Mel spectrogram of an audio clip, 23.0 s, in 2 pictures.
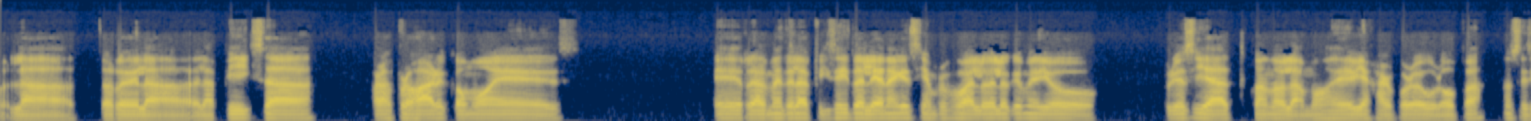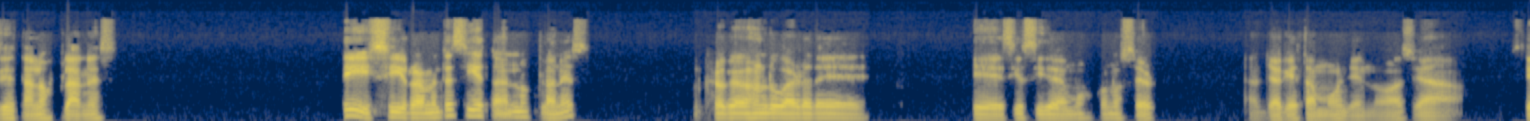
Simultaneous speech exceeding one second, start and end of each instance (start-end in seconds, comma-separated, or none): none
